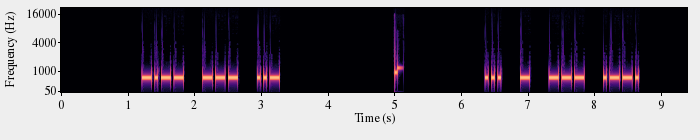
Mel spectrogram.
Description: Morse code, heard as a keyed tone, about 25 wpm, spaced as for 18 wpm, 690 Hz. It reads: YOU STOP
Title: 2x Character Spacing - Top 300 Words - 25wpm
